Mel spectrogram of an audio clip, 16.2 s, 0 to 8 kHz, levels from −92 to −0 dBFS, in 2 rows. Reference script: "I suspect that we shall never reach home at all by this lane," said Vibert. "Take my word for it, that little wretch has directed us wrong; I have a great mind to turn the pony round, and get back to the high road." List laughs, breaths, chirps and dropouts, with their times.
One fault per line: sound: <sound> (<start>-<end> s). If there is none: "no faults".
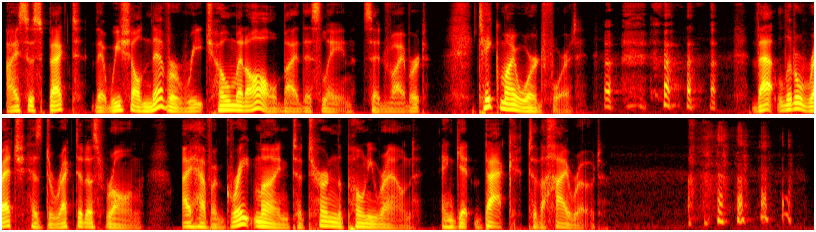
sound: laugh (6.0-7.2 s)
sound: laugh (15.0-16.1 s)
